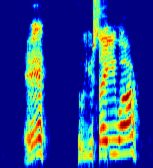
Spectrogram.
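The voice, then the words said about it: Hoarse voice, thick Texan accent. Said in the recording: “His voice was hoarse, but with a distinctly thick Texan accent.”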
